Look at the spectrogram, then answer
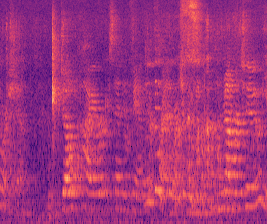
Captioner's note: laugh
